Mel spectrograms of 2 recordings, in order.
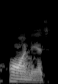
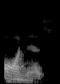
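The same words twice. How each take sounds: First: हॉनेस्ट with a voiced H at the start, ho-nest; mock the common mistake हॉनेस्ट with a clear h; wrong h sound. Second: ऑनेस्ट starting straight on the vowel, o-nest; silent h. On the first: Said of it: "इसमें को wrong पढ़ते हैं". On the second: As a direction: say ऑनेस्ट with no h at all. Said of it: "इसको पढ़ना पड़ता है". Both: Shown as a demonstration.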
